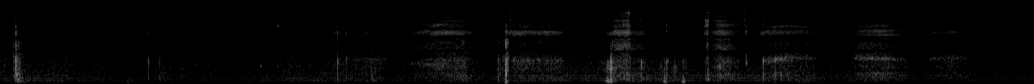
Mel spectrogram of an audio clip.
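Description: Quiet handling with soft breathing and sniffing close to the microphone, in several short breaths from about four seconds in, and a few sharp clicks. The drill's motor is not heard running.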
